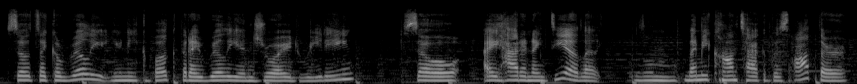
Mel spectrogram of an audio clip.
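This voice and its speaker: This interview guest from New York, United States, has a voice on the low side and a steady tone, talking at normal speed with soft background music. The conversation is casual, and she speaks simply, in a guileless, self-deprecating way.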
